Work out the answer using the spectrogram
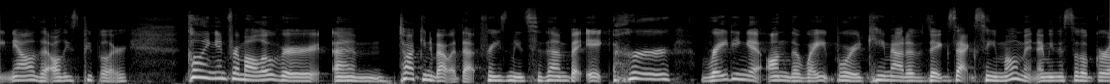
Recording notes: Today’s bonus episode was recorded live back in May at Beautiful/Cononymous. This episode was recorded during the Beautiful/Cononymous waffle brunch, which was a fundraiser for Make-a-Wish Oregon.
